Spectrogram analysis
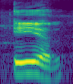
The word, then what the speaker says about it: heir: एयर H silent होता है, अच्छे से याद रखना, एयर मतलब उत्तराधिकारी, HEIR सभी जानते हो।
